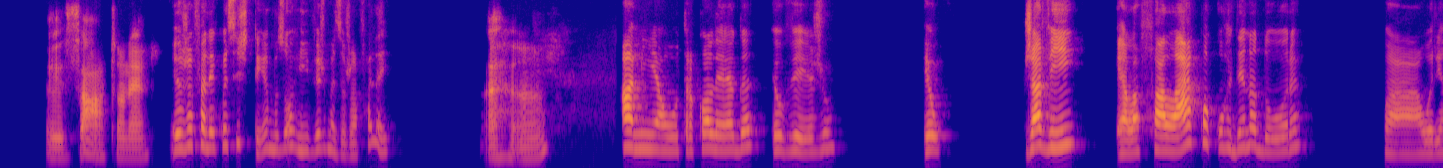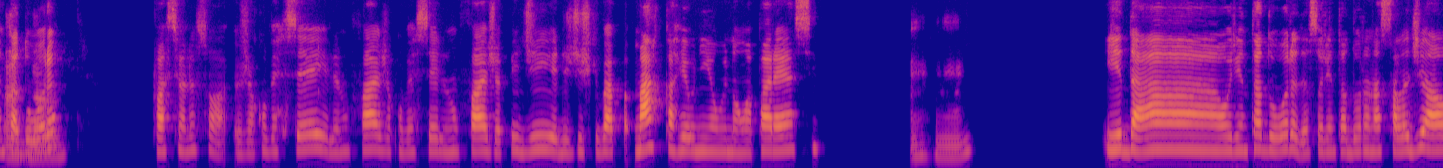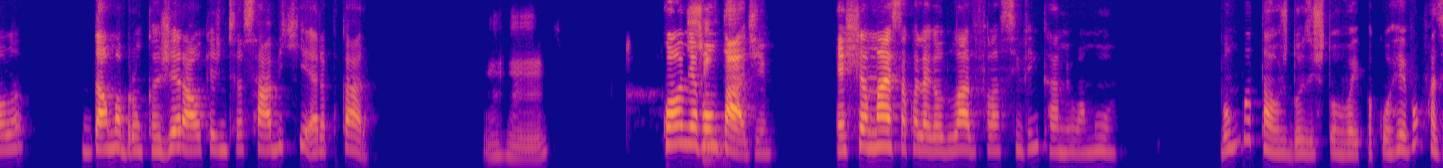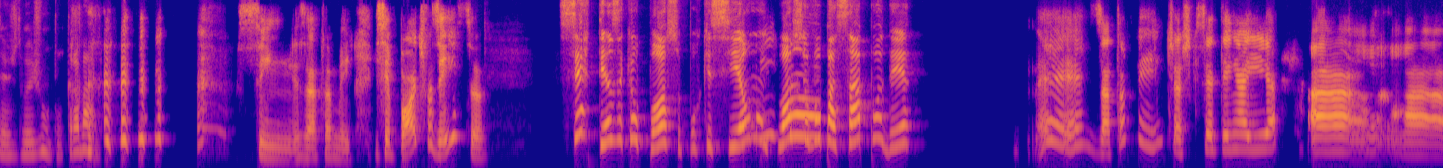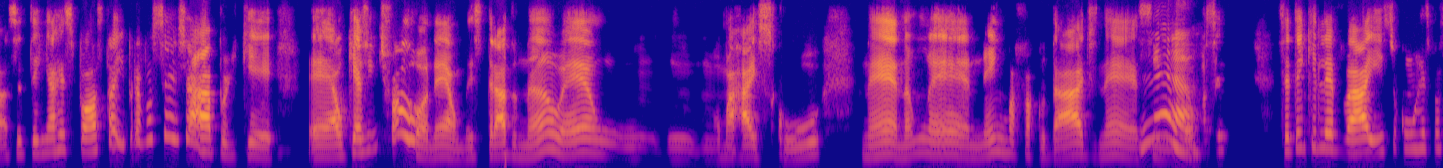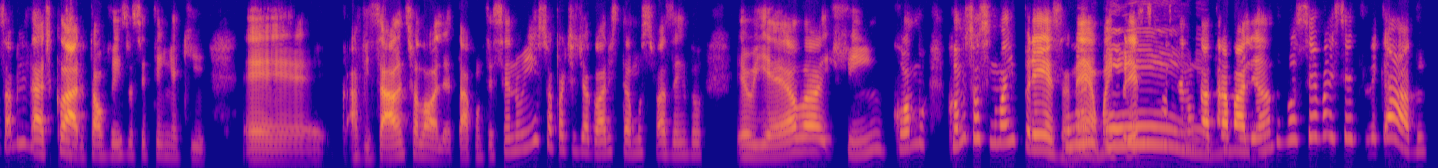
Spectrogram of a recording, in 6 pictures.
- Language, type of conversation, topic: Portuguese, advice, Como posso viver alinhado aos meus valores quando os outros esperam algo diferente?
- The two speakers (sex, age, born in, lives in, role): female, 40-44, Brazil, Spain, user; male, 30-34, Brazil, United States, advisor
- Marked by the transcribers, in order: tapping; laugh; in English: "high school"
